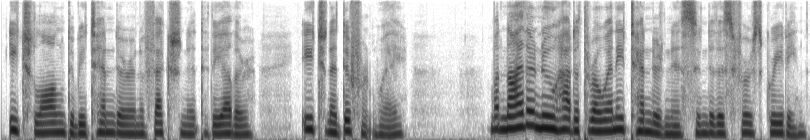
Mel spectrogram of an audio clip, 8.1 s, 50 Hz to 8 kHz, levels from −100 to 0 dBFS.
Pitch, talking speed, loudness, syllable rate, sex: 160 Hz, 190 wpm, -18 LUFS, 6.3 syllables/s, female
